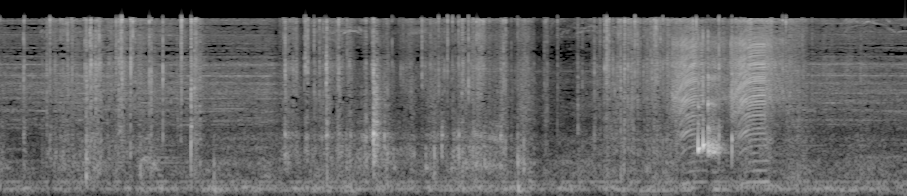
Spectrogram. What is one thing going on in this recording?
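Plastic wrapping crinkles and rustles between fingers.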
